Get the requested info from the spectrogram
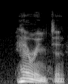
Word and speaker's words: Herington: John, is it Herington or Herington? How do you say it? – Herington. – Herington. – Yeah.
